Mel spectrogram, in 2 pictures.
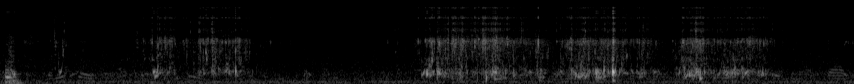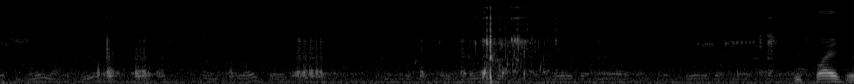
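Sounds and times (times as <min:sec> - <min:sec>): water splashing against boat: 0:01.4 - 0:02.7, 0:04.1 - 0:07.9, 0:12.9 - 0:14.2.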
